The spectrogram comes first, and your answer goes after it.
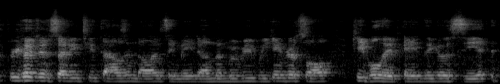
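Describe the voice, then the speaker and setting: A man's voice: mid-range voice, flat delivery, fairly quick, fairly bright tone, distant mic. A man hosting a casual film review chat, sounding tipsy as he rambles and loses track. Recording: roomy echo, off-mic, faint noise.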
